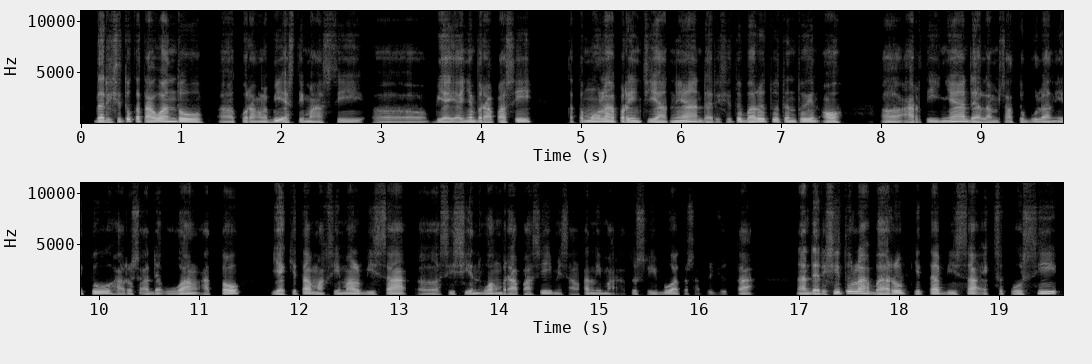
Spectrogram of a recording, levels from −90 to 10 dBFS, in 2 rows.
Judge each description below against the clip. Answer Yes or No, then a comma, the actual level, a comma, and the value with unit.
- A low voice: Yes, low, 110 Hz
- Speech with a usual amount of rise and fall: No, wide, 6.3 semitones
